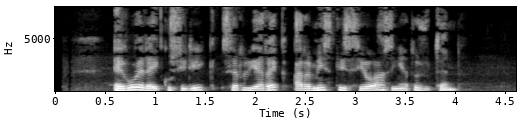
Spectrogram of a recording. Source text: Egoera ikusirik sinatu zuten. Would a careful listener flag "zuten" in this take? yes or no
no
